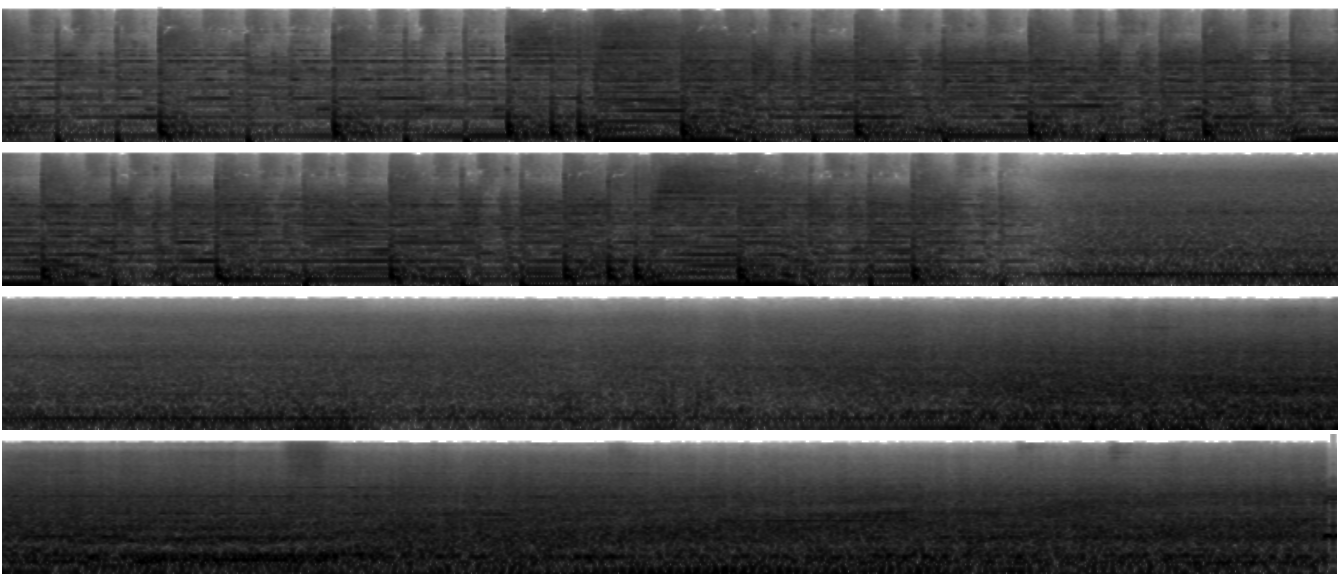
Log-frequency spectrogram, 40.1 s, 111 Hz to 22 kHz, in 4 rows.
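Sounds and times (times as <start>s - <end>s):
diesel locomotive engine drone: 0.0s - 40.0s
train wagons rumbling on rails: 20.6s - 40.0s.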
